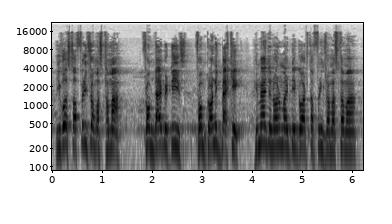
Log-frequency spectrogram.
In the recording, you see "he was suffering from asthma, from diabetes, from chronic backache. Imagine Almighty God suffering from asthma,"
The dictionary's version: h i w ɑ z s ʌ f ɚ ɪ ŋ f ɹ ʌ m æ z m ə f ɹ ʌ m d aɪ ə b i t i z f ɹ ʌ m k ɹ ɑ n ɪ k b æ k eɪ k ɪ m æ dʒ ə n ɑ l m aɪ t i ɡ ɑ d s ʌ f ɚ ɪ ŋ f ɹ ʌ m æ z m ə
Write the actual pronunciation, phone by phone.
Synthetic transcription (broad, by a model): h i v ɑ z s ʌ f ɚ ɪ ŋ f ɹ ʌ m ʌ s m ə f ɹ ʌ m d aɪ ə b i t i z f ɹ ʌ m k ɹ ɑ n ɪ k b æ k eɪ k ɪ m æ dʒ ə n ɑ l m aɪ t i ɡ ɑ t s ʌ f ɚ ɪ ŋ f ɹ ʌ m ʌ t m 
